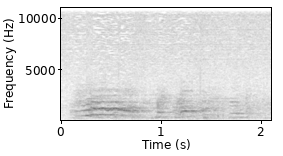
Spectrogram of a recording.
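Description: High-pitched, wavering laughter, in broken stretches that fade near the end, a nervous fit of giggling at the sight of the beard.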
